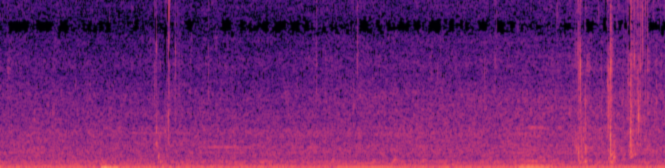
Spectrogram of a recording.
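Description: Water splashes in a shallow tub.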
